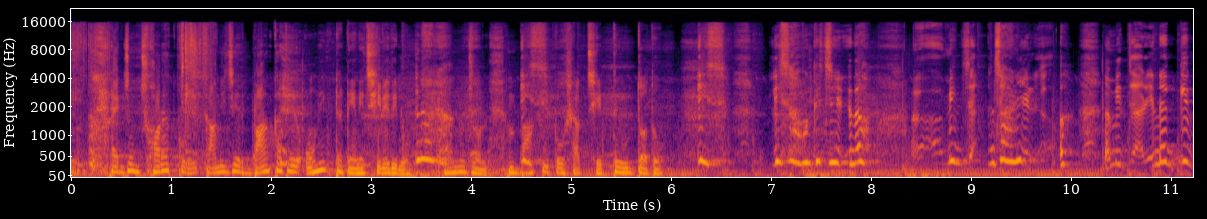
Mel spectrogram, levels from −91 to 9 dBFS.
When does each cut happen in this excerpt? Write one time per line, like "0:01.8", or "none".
0:06.0

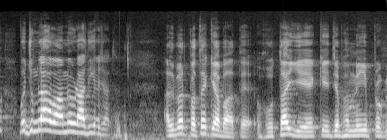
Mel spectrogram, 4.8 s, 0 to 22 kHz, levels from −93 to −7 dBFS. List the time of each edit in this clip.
none

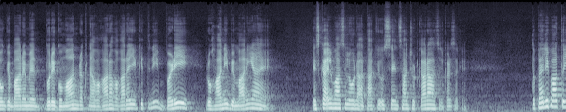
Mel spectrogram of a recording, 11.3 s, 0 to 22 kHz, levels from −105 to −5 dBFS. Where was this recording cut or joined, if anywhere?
none

